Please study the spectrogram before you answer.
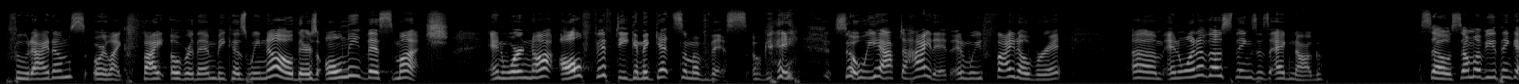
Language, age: English, 10-29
